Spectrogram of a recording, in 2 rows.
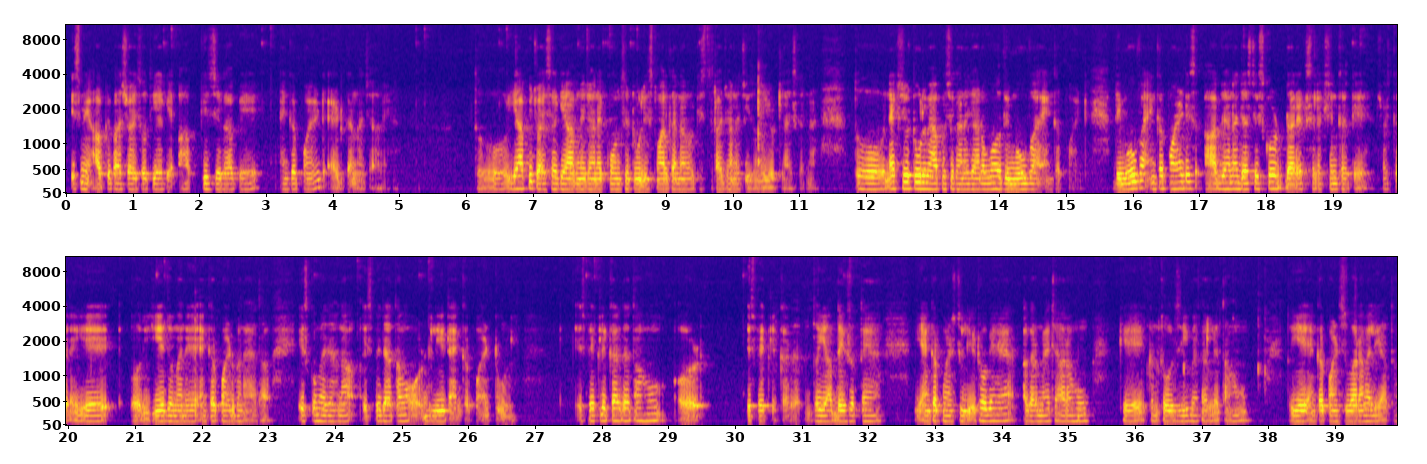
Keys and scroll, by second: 16.8 ctrl+z, 36.2 ctrl+z, 36.9 ctrl+z.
